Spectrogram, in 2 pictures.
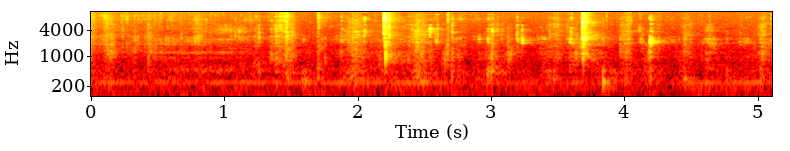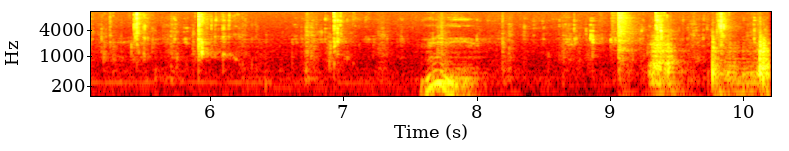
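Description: Close-miked chewing of crispy fried catfish: a run of crunchy clicks and wet mouth sounds. Near the end come two louder, low hums of the voice.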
